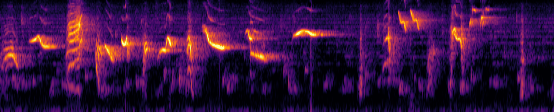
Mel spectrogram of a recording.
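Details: Energetic greater green leafbird song played to excite other leafbirds into replying: a rapid, varied stream of sweet whistles, downslurs and sharp chips repeated several times a second, then trailing off.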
